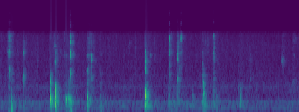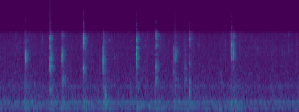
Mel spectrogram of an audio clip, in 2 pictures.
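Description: Close-miked eating sounds: irregular mouth clicks, smacks and chewing as a breaded chicken cutlet and a chicken lollipop are eaten. The clicks come thick in the first three seconds, then more spaced out, over a faint steady hum.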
